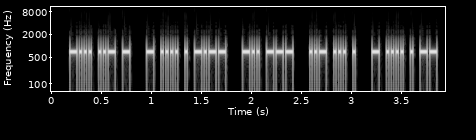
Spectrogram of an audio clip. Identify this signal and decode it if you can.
Morse code, heard as a keyed tone, about 50 wpm, 700 Hz. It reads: BUT THEY DO USE THEM
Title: Sentences from Top 1300 Words 50wpm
